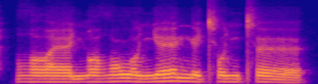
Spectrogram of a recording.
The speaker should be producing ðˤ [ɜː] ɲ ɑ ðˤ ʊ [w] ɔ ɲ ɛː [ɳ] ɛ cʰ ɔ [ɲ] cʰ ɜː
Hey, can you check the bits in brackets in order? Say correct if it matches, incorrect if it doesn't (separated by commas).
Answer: incorrect, correct, incorrect, correct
